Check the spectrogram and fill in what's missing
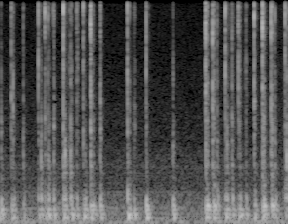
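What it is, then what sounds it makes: Plastic laptop keyboard being typed on. Long acrylic nails and fingertips type fast on a MacBook Pro keyboard with black plastic keys in an aluminium body. About twenty quick, dry taps come in bursts, with a pause near the middle: each has a low, soft thud and a bright, clicky edge that dies away almost at once.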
